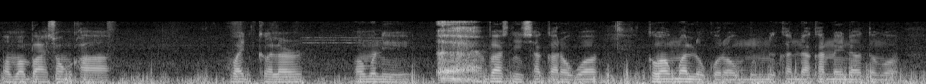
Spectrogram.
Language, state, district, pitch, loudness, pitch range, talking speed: Kokborok, Tripura, West Tripura, 115 Hz, -19 LUFS, 110-120 Hz, 95 wpm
